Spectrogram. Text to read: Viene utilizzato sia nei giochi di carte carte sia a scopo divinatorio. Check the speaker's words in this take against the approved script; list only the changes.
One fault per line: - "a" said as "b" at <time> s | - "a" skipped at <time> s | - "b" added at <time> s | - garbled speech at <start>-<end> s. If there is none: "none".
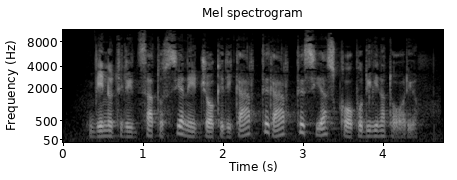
none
